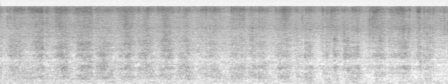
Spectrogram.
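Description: The tip of a glue bottle rubbing back and forth over paper, spreading a layer of glue in faint, quick repeated scratchy strokes.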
